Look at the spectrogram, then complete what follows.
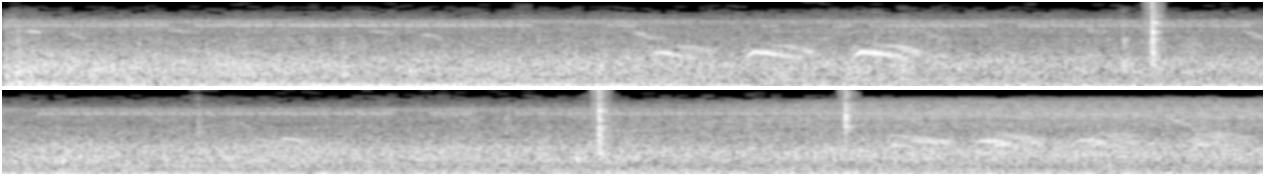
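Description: Quiet outdoor background with a bird calling faintly in two short series of three or four calls, and three brief sharp clicks from handling at the furnace.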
